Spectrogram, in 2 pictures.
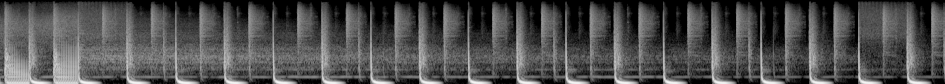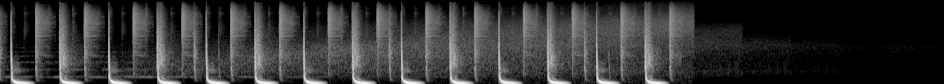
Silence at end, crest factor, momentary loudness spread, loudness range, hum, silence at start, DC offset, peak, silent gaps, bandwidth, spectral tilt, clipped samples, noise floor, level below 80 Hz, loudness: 2.5 s; 10 dB; 4 LU; 2 LU; none; 0 s; under 0.1%; 0 dBFS; none; 19 kHz; -4.5 dB/octave; under 0.1%; -65 dBFS; -12 dBFS; -11 LUFS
